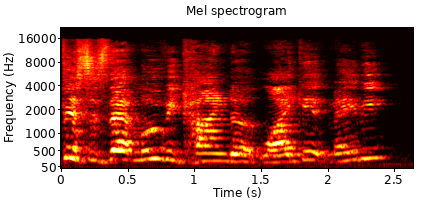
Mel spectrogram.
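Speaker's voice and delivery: mock high, loud, pushy nostalgic sales pitch.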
